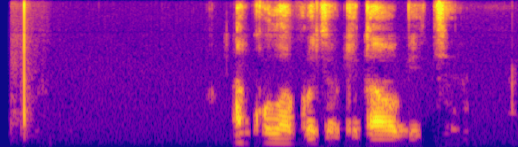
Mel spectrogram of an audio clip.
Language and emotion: Russian, neutral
